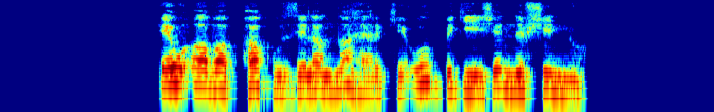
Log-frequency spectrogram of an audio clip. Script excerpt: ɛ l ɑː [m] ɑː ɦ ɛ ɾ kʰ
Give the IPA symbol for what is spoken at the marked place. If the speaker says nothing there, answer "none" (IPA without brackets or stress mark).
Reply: n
